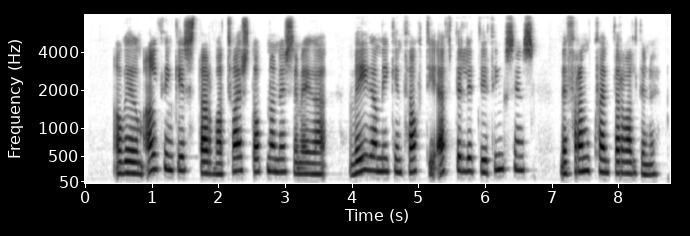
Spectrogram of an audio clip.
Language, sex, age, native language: Icelandic, female, 40-49, Icelandic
